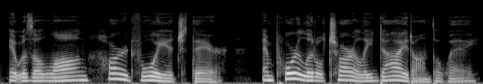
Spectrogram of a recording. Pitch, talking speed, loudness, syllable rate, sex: 175 Hz, 185 wpm, -18 LUFS, 4.4 syllables/s, female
